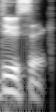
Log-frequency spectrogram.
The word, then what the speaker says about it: Dusick: It's Ryan Dusick is the pronunciation, D-U-S-I-C-K.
